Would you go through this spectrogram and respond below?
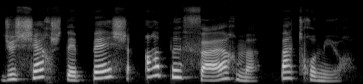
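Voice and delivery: very slow, careful French; slow pronunciation model; slow demo. Shown as a demonstration. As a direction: lay out each syllable slowly for learners. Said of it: "쭉 한번 발음을 해보도록 하겠습니다".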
